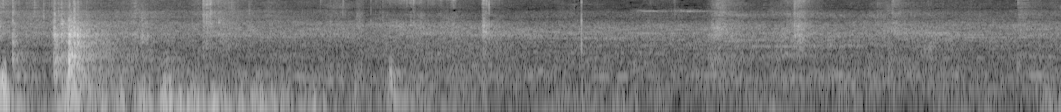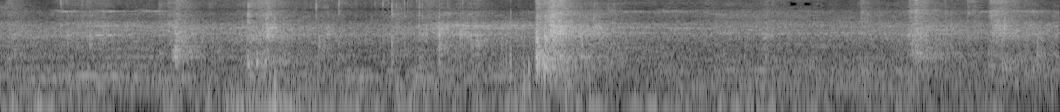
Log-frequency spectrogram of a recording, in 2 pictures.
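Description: A car door being opened and handled: a thump with a low rumble at the start, a few light clicks, and a sharper knock about eight seconds in.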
